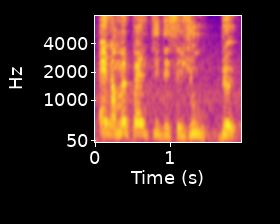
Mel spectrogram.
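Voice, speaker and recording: A man's voice: high-pitched, fairly quick, fairly bright tone, slight background noise. A young man from Côte d'Ivoire with an Ivorian French accent, ranting indignantly as a blogger in a heated vlog full of street slang.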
